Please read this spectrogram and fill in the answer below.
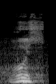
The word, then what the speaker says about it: Whoosh: Dalam acara peresmian pada hari Senin 2 Oktober, Presiden Jokowi mengatakan kereta cepat pertama di Asia Tenggara ini dinamakan WUS. Menurutnya nama tersebut terinspirasi dari suara yang terdengar melesat dari kereta berkecepatan tinggi dan merupakan cerminan dari waktu operasi optimal sistem hebat. – Sekali lagi, W-H-O-O-S-H. Tapi membacanya WUS.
